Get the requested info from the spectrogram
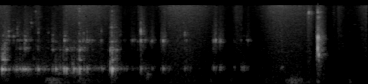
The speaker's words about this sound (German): Uh, der Geruch aus der Dose. Okay, ich schütte mal eben ein und hoffe, mich nicht komplett voll zu saugen.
